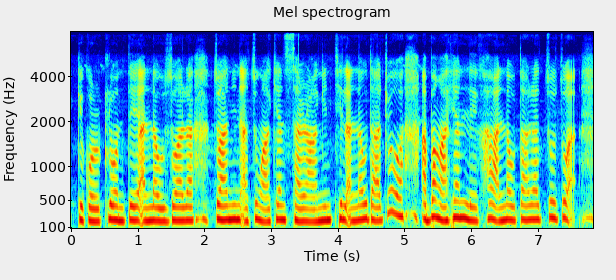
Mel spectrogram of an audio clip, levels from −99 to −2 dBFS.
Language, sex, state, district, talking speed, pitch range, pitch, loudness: Mizo, female, Mizoram, Aizawl, 215 wpm, 195-220 Hz, 210 Hz, -14 LUFS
